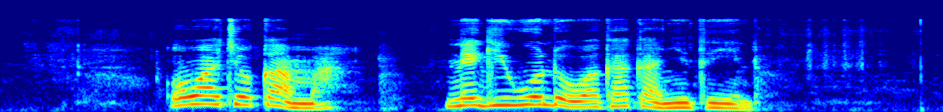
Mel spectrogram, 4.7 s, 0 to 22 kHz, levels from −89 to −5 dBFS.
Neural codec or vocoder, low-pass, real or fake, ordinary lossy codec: none; 10.8 kHz; real; none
